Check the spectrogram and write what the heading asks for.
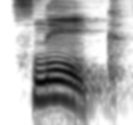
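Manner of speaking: SNAKE with long AY and a released K; model pronunciation. Shown as a demonstration. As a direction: sound out snake, K from the throat. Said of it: "The K has to come from your throat".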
